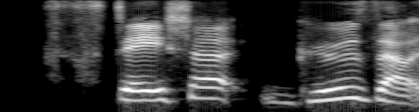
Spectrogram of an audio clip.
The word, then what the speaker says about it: Stacia Guzzo: Stacia Guzzo.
